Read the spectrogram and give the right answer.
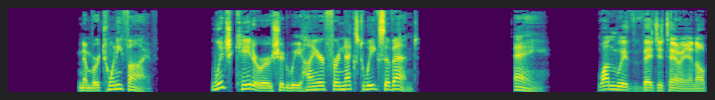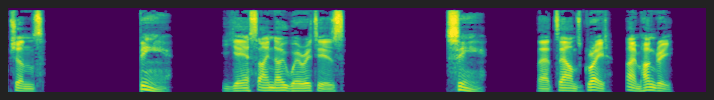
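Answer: A: One with vegetarian options.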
